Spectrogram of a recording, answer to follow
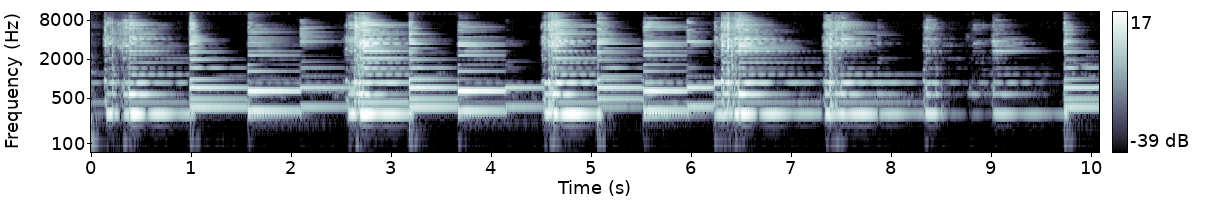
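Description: Bağlama (saz) played in the şelpe technique: the strings are struck and hammered onto the fretboard with the fingers of both hands, with no plectrum, repeating a short phrase of ringing notes about every two seconds.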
